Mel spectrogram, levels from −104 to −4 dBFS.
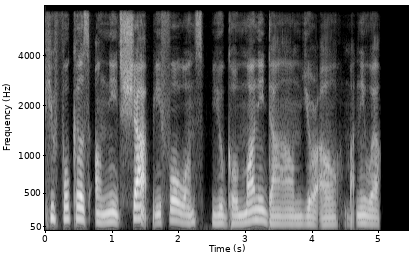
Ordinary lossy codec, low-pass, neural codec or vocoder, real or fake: none; 7.2 kHz; codec, 16 kHz in and 24 kHz out, 0.4 kbps, LongCat-Audio-Codec, two codebook decoder; fake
